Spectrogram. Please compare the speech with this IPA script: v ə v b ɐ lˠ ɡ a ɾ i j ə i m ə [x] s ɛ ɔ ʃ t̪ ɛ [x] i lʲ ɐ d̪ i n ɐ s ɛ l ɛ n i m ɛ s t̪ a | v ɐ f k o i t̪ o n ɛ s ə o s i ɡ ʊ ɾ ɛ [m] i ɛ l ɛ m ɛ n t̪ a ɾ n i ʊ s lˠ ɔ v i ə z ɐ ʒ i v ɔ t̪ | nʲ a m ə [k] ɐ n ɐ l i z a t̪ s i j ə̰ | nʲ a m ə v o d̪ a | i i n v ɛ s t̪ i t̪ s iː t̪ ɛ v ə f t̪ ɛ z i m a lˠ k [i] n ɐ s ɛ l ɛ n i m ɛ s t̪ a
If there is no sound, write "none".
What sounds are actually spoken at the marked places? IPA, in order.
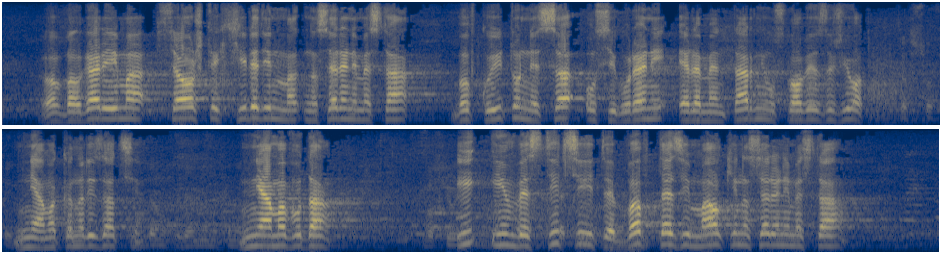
f, x, n, k, i

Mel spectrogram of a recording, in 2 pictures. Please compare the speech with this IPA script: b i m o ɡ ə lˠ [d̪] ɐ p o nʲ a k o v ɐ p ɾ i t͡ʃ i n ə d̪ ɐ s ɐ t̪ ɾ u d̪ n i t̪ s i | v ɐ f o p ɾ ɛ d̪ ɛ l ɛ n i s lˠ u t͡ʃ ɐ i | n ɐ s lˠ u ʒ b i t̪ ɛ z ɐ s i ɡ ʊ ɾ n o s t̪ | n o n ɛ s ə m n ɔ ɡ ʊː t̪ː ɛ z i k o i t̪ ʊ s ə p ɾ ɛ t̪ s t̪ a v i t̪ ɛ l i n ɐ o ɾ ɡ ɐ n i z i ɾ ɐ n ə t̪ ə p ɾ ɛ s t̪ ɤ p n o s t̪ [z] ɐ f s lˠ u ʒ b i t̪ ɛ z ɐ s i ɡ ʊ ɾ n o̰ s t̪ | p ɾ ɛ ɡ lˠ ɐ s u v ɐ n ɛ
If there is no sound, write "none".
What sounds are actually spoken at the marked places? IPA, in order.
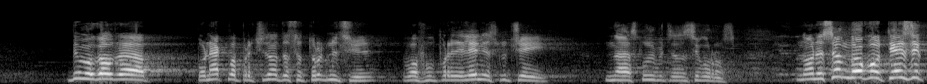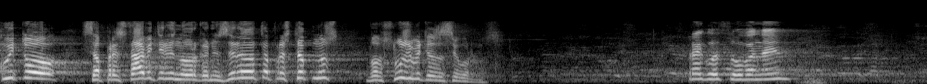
d̪, v

